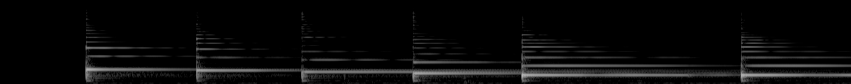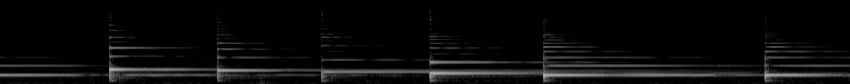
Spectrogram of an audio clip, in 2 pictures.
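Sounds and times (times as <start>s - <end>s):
harp plucked notes: 0.9s - 17.0s.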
